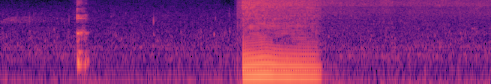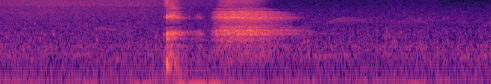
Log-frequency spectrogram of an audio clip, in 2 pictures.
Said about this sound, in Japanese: 私が食べた森の恵みがおならとなって放たれて、鼻から入って胸を満たして痛みと疲れを和らげていく。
